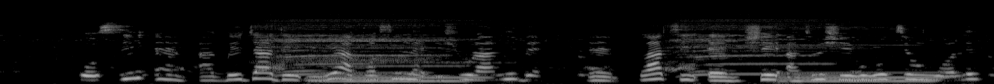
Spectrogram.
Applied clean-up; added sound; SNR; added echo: classical method Wiener filter.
